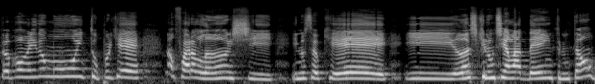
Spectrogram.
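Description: At a fairly slow pace, a woman with a high pitch and lively intonation speaks on a very clean recording with a silent background. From São Roque, interior of São Paulo state, Brazil. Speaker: former TV dancer and reality show contestant. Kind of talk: casual interview chat.

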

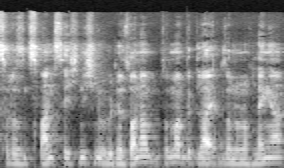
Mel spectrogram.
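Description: A man at a moderate pace and medium pitch, a normal speaking voice. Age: 20s. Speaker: magician. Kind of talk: casual chat.

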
